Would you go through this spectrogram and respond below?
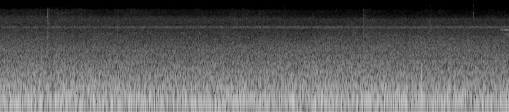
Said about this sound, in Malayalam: അങ്ങനെ നമ്മളിത് ട്രെയിനിലേക്ക് കയറി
